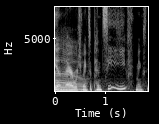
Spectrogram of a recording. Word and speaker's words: pensieve: Oh, pensieve. That makes more sense. I was calling it pensive.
